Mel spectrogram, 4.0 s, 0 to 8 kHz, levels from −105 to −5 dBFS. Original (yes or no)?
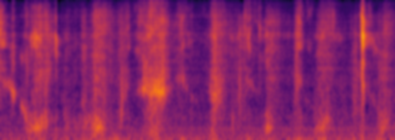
no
